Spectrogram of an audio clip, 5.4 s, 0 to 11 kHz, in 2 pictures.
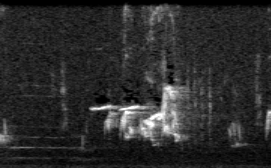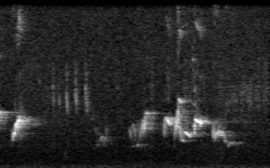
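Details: Red-whiskered bulbul used as a decoy in a fighting trap, 20 May 2016; three separate bursts of lively warbled notes, each a quick sweep up and down, with quiet gaps between.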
